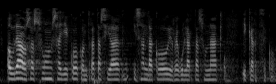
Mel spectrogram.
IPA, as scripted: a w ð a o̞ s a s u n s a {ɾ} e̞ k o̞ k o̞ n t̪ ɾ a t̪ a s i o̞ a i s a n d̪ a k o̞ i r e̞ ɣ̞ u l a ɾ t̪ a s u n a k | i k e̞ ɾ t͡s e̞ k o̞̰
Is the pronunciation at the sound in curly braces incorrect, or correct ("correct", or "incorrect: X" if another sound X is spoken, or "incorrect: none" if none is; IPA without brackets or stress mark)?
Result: incorrect: ʎ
